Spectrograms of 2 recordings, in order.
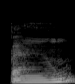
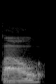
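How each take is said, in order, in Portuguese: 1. A vogal é nasal, pelo nariz. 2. A vogal é oral, não pelo nariz. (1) "esse som é nasal" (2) "não pau"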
